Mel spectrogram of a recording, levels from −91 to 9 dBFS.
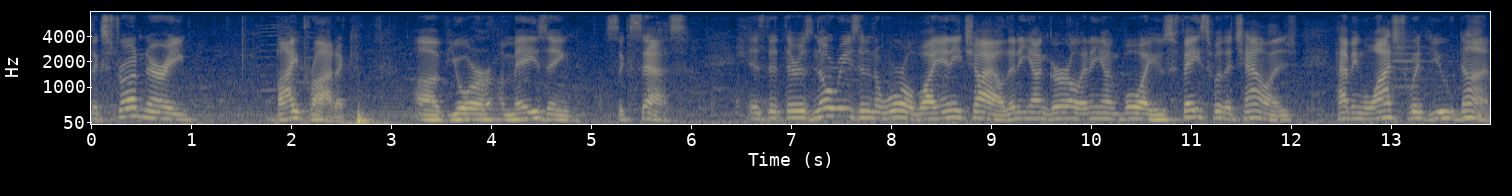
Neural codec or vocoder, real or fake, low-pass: none; real; 7.2 kHz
